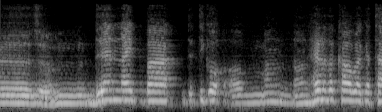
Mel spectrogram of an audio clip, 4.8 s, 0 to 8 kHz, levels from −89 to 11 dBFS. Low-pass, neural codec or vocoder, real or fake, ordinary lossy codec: 7.2 kHz; codec, 16 kHz, 0.4 kbps, LongCat-Audio-Codec; fake; MP3, 64 kbps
